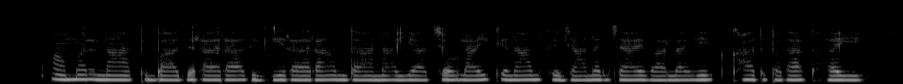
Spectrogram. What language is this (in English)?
Magahi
